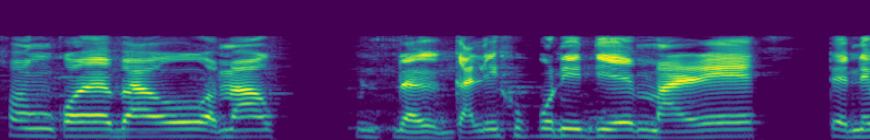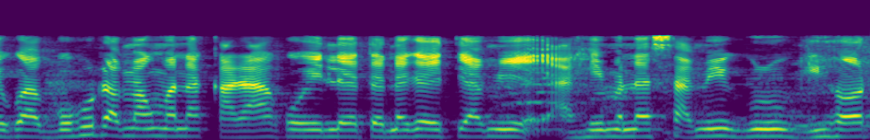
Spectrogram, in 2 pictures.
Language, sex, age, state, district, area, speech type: Assamese, female, 60+, Assam, Morigaon, rural, spontaneous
